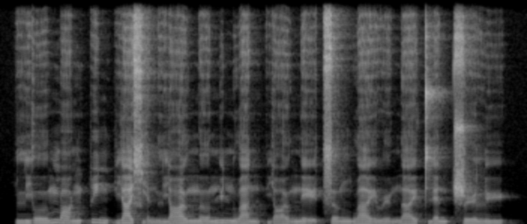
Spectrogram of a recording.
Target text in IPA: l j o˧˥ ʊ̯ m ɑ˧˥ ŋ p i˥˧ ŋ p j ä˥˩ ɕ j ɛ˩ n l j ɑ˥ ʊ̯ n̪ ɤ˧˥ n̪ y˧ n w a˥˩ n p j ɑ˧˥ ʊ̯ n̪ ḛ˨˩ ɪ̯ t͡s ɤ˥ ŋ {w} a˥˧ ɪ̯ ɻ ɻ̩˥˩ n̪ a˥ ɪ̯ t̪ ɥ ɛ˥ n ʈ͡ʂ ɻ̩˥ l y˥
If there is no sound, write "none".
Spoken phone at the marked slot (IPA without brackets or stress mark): w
